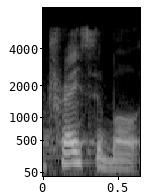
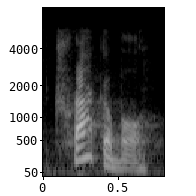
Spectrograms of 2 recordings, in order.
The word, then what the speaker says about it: traceable: the resulting word and if you eliminate the silent E from traceable the word might look as though it should be pronounced trackable which would be incorrect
